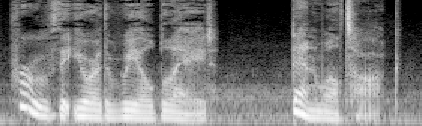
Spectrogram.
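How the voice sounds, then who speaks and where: A young imperial spy in a sci-fi game. Her voice is slightly low, poised and controlled, with a crisp delivery. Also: big pitch swings, measured pace, darkish tone, slight background noise, full character voice. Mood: defiant. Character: cool, poised young female imperial secret agent.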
